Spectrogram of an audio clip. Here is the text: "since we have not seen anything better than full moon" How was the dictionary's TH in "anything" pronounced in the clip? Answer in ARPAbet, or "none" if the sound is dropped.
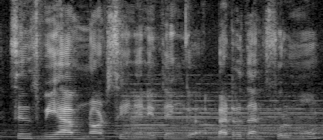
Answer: T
